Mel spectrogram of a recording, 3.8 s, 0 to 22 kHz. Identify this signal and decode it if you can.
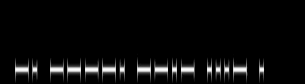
Morse code, heard as a keyed tone, about 22 wpm, 700 Hz. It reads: N9QVE
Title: USA Callsign DE Callsign 22wpm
